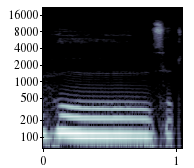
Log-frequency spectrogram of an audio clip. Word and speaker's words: huset: Vet ni var huset ligger? You see how I stretch huset? I'm stretching the first syllable.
